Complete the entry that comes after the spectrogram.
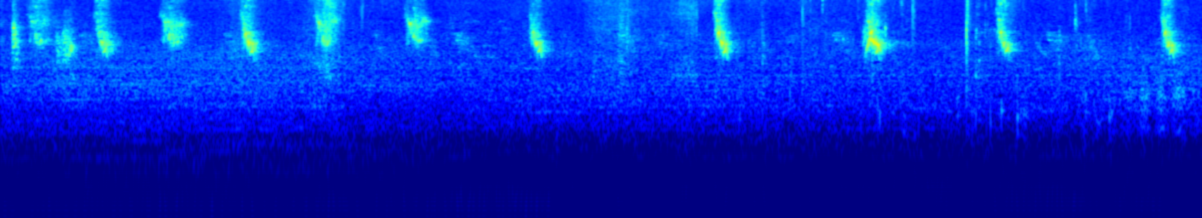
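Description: Small birds chirping: short, high chirps repeated irregularly, about one every half second to a second.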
